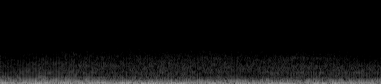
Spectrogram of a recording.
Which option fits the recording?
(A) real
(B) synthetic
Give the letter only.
B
